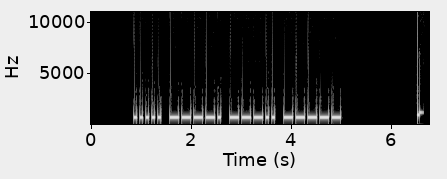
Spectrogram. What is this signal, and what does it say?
Morse code, heard as a keyed tone, about 20 wpm, 700 Hz. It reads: 5980
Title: Numbers - 4-Digit 20wpm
